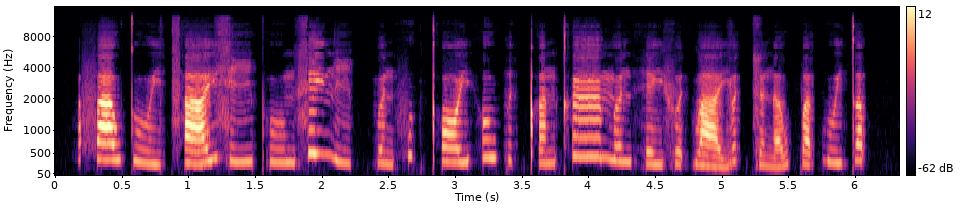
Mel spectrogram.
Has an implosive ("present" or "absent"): absent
